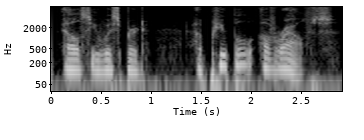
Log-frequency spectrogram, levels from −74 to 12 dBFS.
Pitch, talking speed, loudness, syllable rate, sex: 125 Hz, 125 wpm, -17 LUFS, 4.7 syllables/s, male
